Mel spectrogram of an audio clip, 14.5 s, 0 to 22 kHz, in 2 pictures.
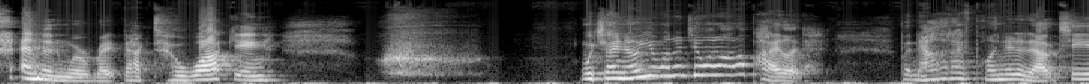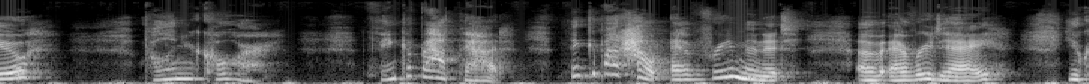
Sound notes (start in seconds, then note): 2.5 exhales loudly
